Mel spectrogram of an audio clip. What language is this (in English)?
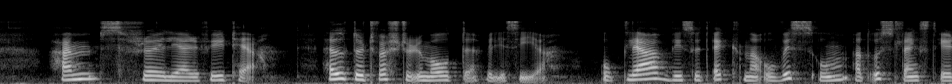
Faroese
